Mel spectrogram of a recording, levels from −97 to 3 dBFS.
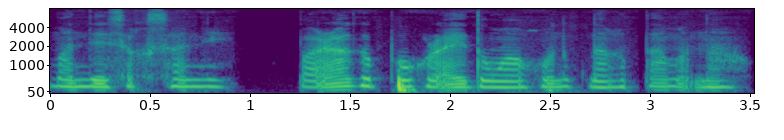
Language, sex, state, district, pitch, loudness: Garo, female, Meghalaya, West Garo Hills, 215 Hz, -26 LUFS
